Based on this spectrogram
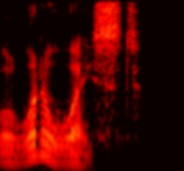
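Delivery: muttered under breath. Retelling what he said to men of great resources: retelling an under-breath remark. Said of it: "probably more under my breath".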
